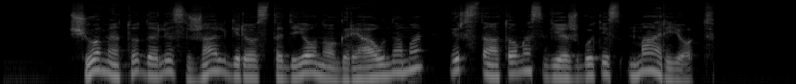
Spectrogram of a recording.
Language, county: Lithuanian, Utena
